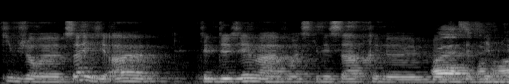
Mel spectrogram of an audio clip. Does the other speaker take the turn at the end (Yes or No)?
Yes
